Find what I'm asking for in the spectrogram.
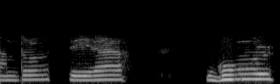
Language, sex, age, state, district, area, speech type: Assamese, female, 30-45, Assam, Sivasagar, rural, conversation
